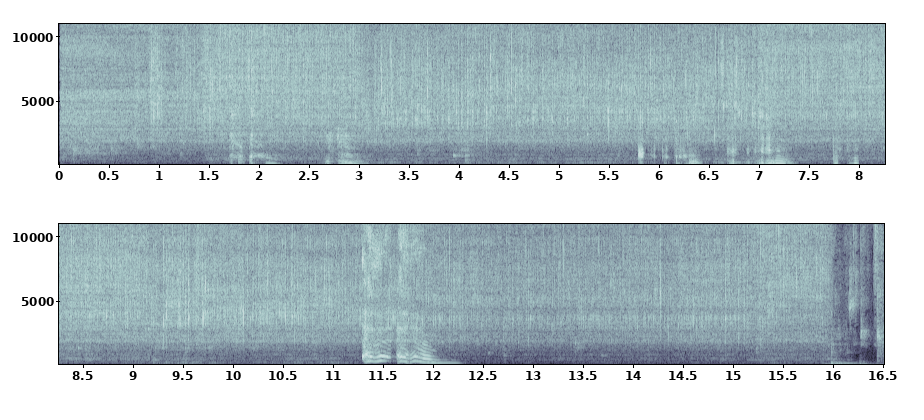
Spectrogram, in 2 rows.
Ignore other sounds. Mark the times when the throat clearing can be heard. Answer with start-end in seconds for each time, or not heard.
1.7-3.1, 5.8-8.0, 11.2-12.2.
